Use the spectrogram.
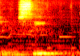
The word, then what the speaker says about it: réussit: Il réussit. But I don't pronounce the last t.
